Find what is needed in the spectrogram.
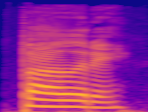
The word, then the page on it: padre: Spanish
